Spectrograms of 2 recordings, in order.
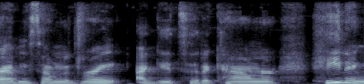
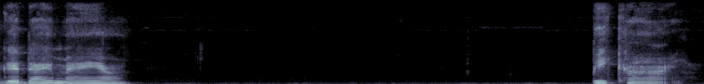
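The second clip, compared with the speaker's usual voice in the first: put-on voice that sounds like a little kid. Retelling a man's greeting to the speaker, imitating a childlike voice. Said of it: "his voice went from what I heard".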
